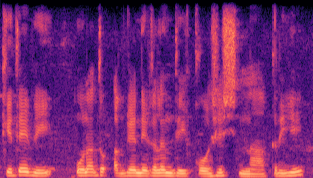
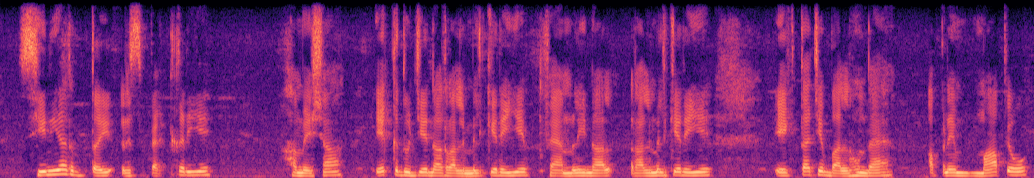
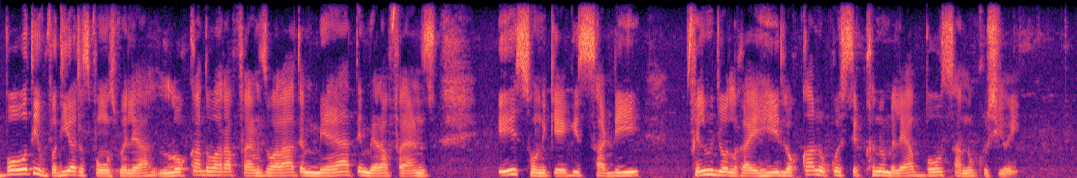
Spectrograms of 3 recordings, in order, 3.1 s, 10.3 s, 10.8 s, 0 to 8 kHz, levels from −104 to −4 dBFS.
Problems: background sounds at intervals, background conversations at intervals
